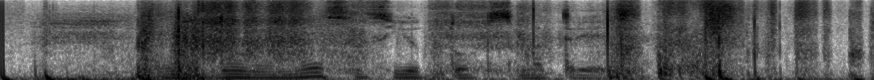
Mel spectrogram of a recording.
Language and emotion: Russian, neutral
